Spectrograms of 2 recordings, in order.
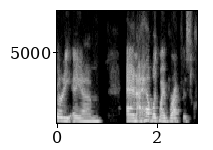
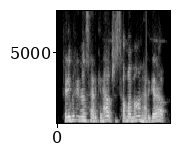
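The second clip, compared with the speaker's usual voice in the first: normal talking voice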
